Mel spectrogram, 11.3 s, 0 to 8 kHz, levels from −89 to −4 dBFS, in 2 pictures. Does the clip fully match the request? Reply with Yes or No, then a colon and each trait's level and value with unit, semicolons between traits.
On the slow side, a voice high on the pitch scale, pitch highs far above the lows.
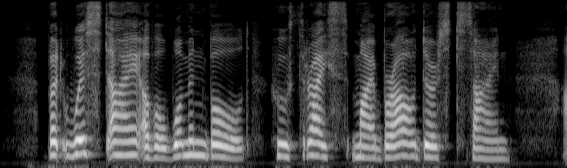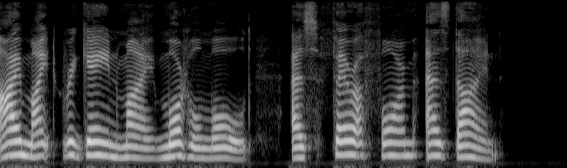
No: slow, 130 wpm; high, 210 Hz; average, 3.4 semitones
